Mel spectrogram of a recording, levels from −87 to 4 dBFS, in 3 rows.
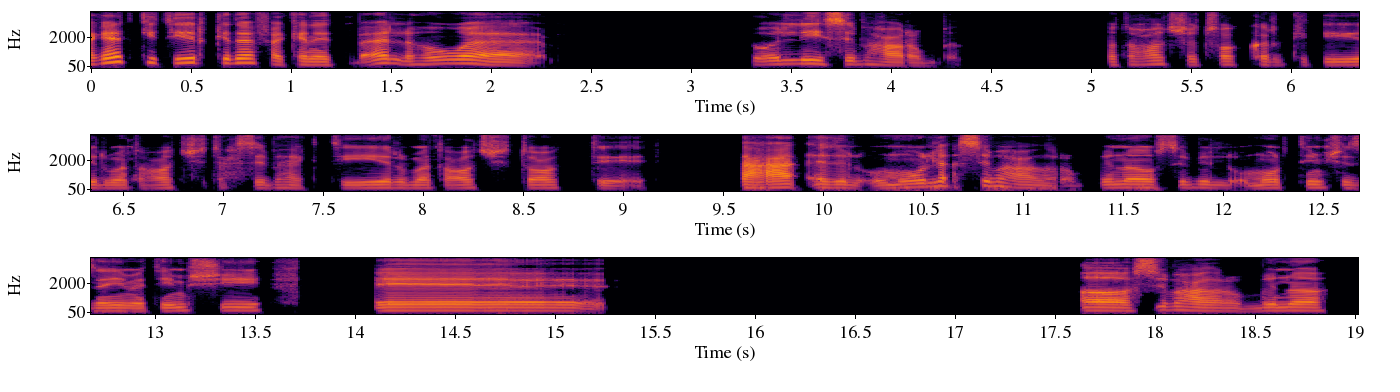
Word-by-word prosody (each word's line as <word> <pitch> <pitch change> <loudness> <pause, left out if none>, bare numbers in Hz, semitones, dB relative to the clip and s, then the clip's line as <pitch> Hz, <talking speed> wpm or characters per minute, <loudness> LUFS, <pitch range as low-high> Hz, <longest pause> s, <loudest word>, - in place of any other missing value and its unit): حاجات 215 +5 +6
كتير 195 0 +1
كده، 185 +1 +4
فكانت 125 - -1
بقى - - +3
اللي 170 -8 -3
هو 145 -4 +2 1.2
تقول 130 +3 -4
لي: 155 0 +2
"سيبها 140 -1 +6
على 110 -2 +2
ربنا. 100 -3 -11 0.8
ما - - -7
تقعُدش 135 +4 -3
تفكّر 125 +1 -5
كتير، 115 +1 -7
ما 110 - -4
تقعُدش 115 +3 -5
تحسبها 115 0 -4
كتير، 120 +3 -5
ما 115 0 -4
تقعُدش 115 +2 -3
تقعد 115 0 -3
ت - - -8 0.7
تعقّد 130 0 +5
الأمور 125 +4 -4
لأ 190 +3 -1
سيبها 185 -2 +4
على 115 -4 -4
ربنا 125 +7 -5
وسيب 125 0 -2
الأمور 115 -1 -7
تمشي 125 -1 -5
زي 115 +1 -1
ما 110 - -2
تمشي." 130 +3 0 0.6
آآ 125 -1 +3 2.4
آه. 125 -1 +5
سيبها 145 +4 +2
على 125 -2 +2
ربنا. 125 +4 -3
125 Hz, 130 wpm, -24 LUFS, 115-130 Hz, 2.4 s, حاجات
